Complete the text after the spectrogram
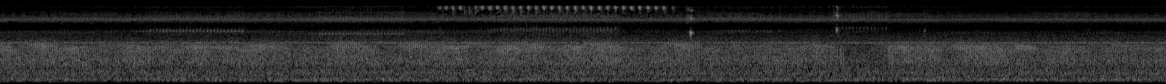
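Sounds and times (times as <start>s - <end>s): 
background hiss: 0.0s - 11.6s
insect ticking pulses: 0.3s - 10.9s.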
